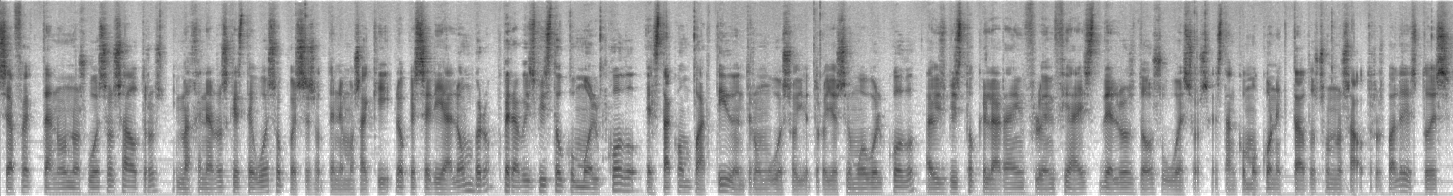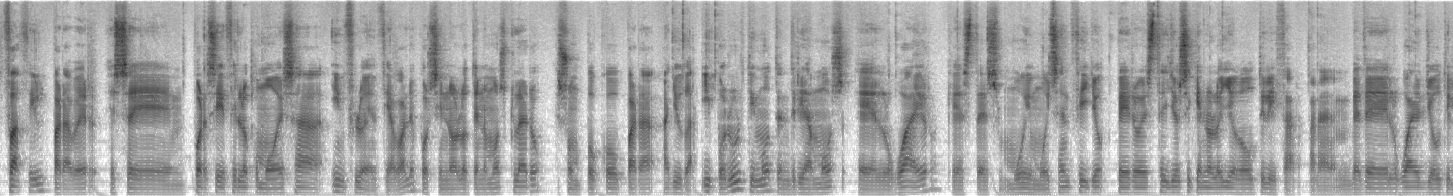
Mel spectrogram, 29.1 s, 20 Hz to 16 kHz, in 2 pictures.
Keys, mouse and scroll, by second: 1.1-1.6 scroll down 1, 1.6 middle click, 1.6 scroll down 2, 2.9 click, 3.5 g, 4.9 click, 5.7 middle click, 6.3-6.6 scroll up 2, 6.6 shift+middle click, 7.2-8.1 scroll up 1, 8.1 click, 8.6 g, 12.8-13.3 scroll down 1, 13.3 scroll down 4, 13.3-14.3 middle drag, 16.3 click, 16.4 middle click, 17.1 s, 21.6-23.5 drag, 24.1 middle click, 24.9 click, 25.4 g, 26.0 click, 26.3 g, 27.6-28.7 drag.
